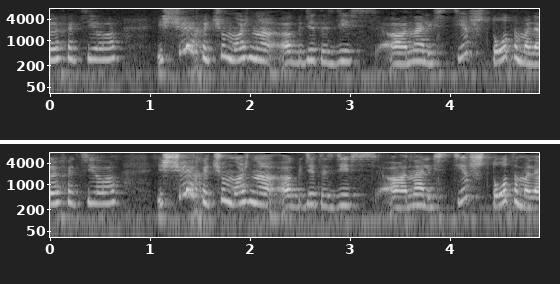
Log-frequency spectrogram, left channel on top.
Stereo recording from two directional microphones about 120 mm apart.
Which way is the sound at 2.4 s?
15° right (ahead or behind).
